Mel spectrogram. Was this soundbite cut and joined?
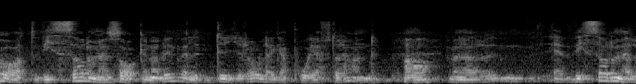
yes; 1 cut; at 1.6 s

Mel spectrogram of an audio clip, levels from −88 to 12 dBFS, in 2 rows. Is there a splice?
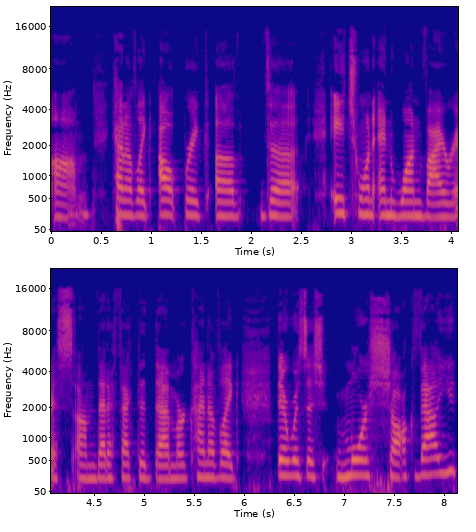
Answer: no; 0 cuts

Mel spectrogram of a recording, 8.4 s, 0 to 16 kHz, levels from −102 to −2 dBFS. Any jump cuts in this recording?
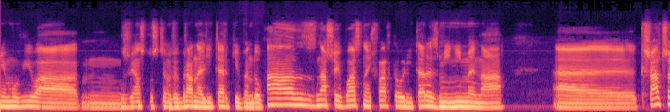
yes; 3 cuts; at 1.5 s, 3.3 s, 4.6 s

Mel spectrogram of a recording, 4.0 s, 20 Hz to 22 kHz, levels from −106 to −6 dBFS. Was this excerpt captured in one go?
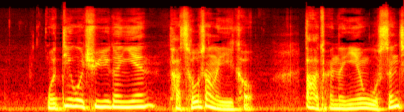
no; 1 cut; at 3.0 s

